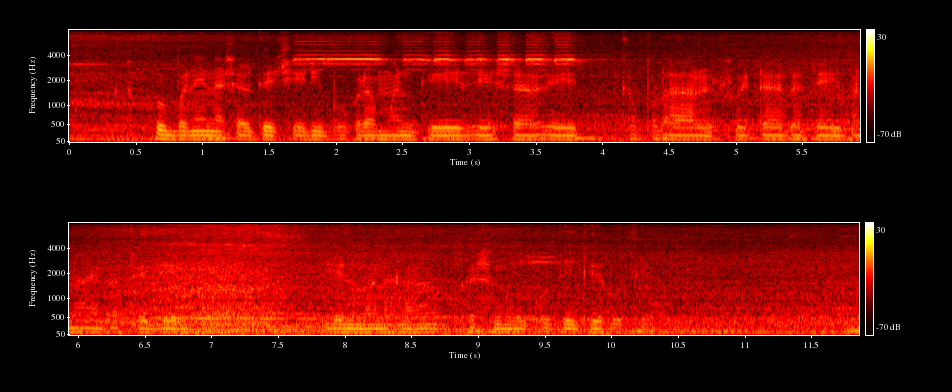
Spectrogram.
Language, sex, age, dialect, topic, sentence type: Chhattisgarhi, male, 18-24, Western/Budati/Khatahi, agriculture, statement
